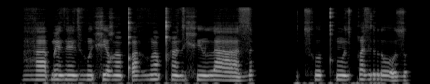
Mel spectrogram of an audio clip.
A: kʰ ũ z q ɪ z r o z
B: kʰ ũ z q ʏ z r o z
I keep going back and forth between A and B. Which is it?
A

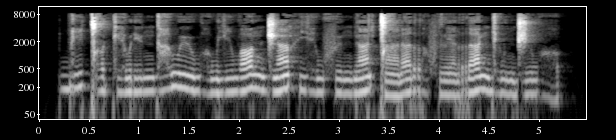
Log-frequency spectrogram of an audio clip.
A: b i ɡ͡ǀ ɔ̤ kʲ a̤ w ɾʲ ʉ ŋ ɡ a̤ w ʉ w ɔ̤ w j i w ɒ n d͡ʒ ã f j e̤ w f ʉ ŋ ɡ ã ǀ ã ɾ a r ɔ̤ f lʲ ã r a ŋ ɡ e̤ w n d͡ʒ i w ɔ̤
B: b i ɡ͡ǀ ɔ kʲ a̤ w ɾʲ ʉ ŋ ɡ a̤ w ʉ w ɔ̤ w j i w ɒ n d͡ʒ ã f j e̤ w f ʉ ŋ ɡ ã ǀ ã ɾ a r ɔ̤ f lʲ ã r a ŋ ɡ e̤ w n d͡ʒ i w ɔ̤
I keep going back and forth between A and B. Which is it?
B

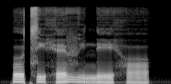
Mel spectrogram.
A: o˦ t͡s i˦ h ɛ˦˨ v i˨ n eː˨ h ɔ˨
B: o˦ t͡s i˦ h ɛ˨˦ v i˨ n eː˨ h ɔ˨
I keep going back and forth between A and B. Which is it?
B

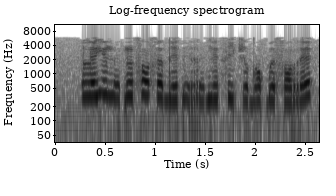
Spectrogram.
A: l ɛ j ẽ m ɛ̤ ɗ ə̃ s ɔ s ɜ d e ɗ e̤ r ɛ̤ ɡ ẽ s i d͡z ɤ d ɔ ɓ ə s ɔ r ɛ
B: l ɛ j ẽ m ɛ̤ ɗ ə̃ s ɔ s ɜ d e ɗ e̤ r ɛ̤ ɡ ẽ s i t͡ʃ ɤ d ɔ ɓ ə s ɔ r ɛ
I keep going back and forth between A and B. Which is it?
B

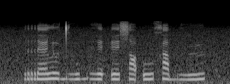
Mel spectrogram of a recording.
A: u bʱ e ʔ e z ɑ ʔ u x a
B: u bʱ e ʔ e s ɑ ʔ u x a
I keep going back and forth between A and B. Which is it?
B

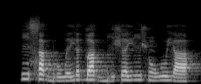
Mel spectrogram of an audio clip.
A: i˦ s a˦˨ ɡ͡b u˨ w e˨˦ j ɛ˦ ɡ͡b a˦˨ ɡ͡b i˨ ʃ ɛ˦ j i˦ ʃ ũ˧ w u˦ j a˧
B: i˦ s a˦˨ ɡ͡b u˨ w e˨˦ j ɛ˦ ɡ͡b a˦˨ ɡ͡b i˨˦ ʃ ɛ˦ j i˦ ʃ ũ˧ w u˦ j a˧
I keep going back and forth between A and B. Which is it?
B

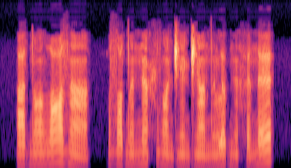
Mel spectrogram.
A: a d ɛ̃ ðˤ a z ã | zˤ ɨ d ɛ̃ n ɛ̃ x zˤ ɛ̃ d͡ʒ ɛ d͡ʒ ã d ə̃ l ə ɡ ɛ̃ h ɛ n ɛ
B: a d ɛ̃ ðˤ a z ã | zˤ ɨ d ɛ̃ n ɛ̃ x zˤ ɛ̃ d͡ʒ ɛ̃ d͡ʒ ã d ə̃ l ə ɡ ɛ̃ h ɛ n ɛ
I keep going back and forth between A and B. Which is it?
B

